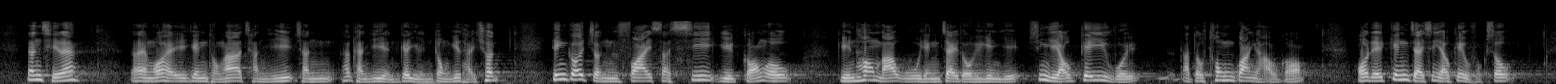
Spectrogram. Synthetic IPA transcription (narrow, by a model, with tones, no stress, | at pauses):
jɐ˥nt͡sʰiː˨˧lɛː˥ | ɛ˨ŋɔː˨˧hɐ˨jːɪ˨ŋt̪ʰʊ˨˩ŋaː˧t͡sʰɐ˨˩ni˨˧t͡sʰɐ˨˩nhɐ˥kʰɐ˨˩njiː˨˧˥jyː˨˩nkɛː˧jyː˨˩nt̪ʊ˨ŋji˨˧tʰɐ˨˩jt͡ʃʰɵ˥t̚jɪ˥ŋkɔː˥jt͡ʃɵ˨nfaː˧jsɐ˨t̚siː˥jyː˨t̚kɔː˨˥ŋo˧w | kiː˨˩nɦɔː˥ŋmaː˨˧wuː˨˩jɪ˨˩ŋt͡sɐ˧jt̪o˨wkɛ˧kiː˧njiː˨˧siː˥nt͡siː˨˧jɐ˨˧wke˥jwuː˨˩jt̪aː˨˩t̪o˧wt̪ʰʊ˥ŋkʷaː˥nkɛ˧ha̰ː˨˩wkɔ̰ː˨˥ | ŋɔː˨˧d̪e˨kɛkɪ˥ŋt͡sɐ˧jsɪː˥ŋjɐ˨˧wke˥jwu˨˩fʊ˨˩k̚so˥w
